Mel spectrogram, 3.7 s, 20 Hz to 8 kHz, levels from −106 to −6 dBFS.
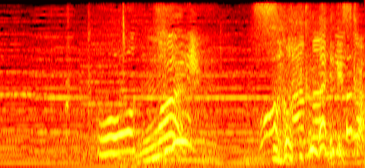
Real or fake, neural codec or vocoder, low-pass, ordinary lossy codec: real; none; 7.2 kHz; none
